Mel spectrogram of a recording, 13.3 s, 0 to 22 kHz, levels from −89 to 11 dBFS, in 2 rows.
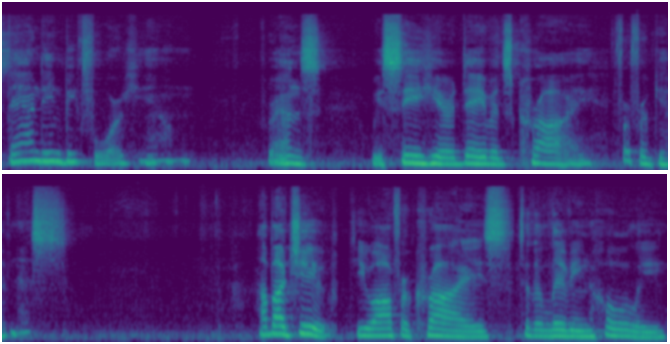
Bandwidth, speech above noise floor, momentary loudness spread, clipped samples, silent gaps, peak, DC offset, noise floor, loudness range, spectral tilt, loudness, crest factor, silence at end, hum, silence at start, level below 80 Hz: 17 kHz; 29 dB; 14 LU; under 0.1%; none; -12 dBFS; under 0.1%; -60 dBFS; 8 LU; -4.5 dB/octave; -30 LUFS; 20 dB; 0 s; none; 0 s; -80 dBFS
